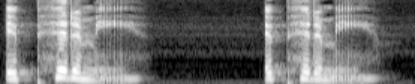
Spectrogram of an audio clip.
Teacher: Four syllables, the E at the end is always pronounced.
